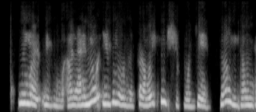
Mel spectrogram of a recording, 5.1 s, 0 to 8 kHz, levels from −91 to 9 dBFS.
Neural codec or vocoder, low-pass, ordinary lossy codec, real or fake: codec, 16 kHz, 1 kbps, FreqCodec, smaller model; none; none; fake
